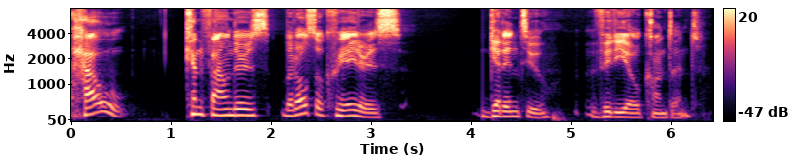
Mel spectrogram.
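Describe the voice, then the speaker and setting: A man's voice: fairly high pitch, a little mellow. Guy cohosting a podcast, asks long winding questions, some ums. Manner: measured, with fillers, builds long questions. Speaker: podcast co-host, colleague asking questions.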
